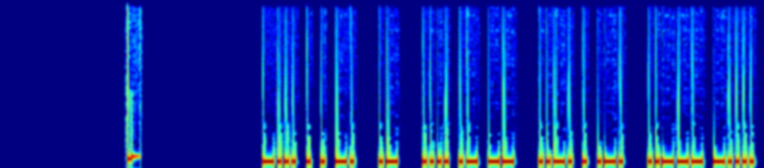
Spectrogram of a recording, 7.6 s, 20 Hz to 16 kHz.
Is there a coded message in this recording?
Yes: Morse code from 2.6 to 7.5 s, heard as a keyed tone, about 29 wpm, 700 Hz. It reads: BEEN A HAM FER 26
